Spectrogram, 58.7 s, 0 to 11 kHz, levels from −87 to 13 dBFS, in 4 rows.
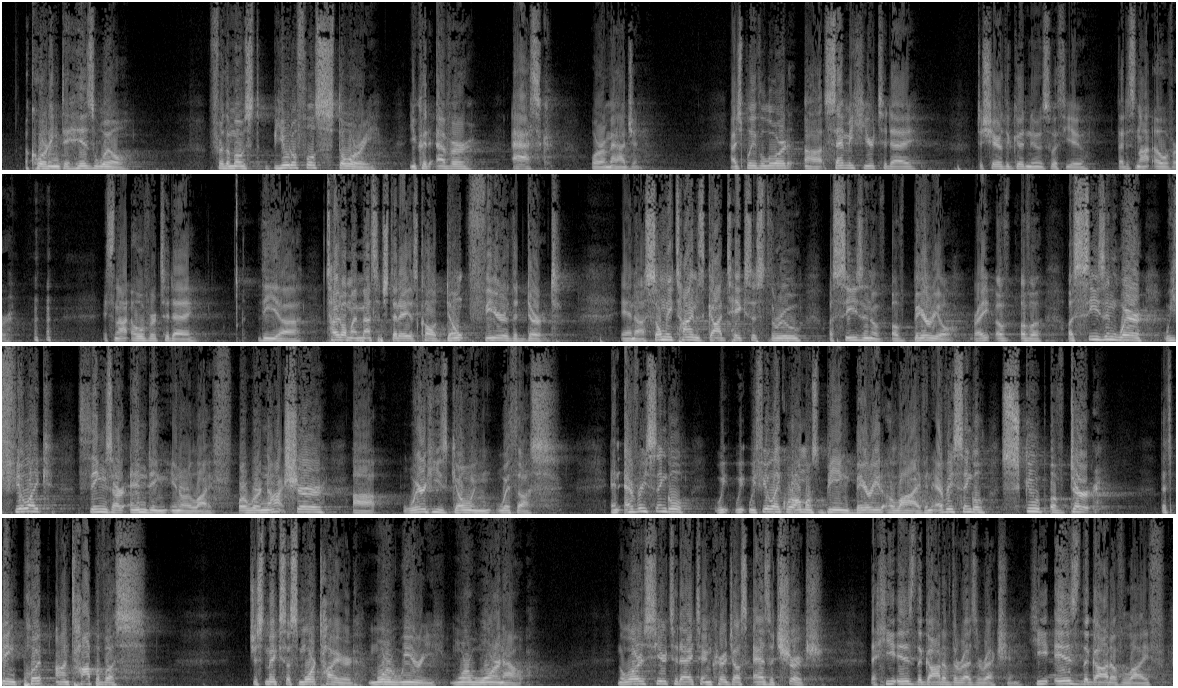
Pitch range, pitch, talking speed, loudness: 125-155 Hz, 140 Hz, 160 wpm, -19 LUFS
